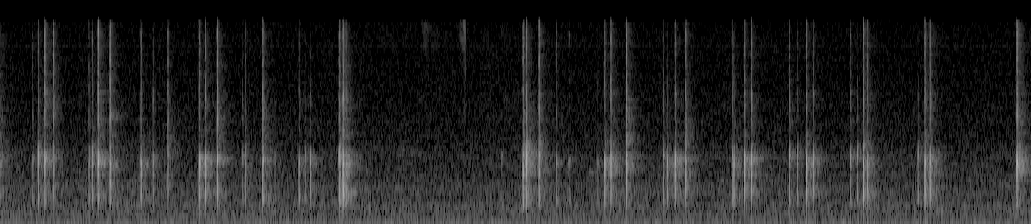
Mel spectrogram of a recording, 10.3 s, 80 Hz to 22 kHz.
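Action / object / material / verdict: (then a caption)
tap / small hollow plastic eyeshadow palette tapped with fingernails / plastic / none. A fingernail taps and clicks on the lid and edges of a closed, small hollow plastic eyeshadow palette with a clear patterned plastic lid. About thirty short, dry clicks centred near 1.3 kHz come in quick clusters, with a brief pause in the middle. Each click dies away almost at once over a quiet background.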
